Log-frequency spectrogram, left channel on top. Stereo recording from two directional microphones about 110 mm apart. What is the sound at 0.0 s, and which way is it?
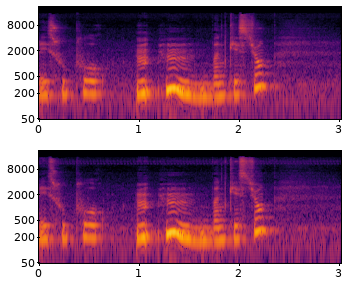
Speech, 25° right (ahead or behind).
